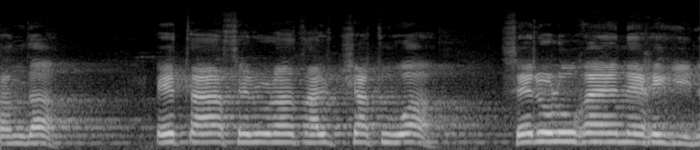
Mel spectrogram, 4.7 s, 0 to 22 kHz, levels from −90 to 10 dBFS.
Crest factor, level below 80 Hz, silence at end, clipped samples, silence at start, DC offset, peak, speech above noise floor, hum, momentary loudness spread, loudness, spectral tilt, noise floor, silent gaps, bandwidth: 14 dB; -64 dBFS; 0 s; under 0.1%; 0 s; under 0.1%; -6 dBFS; 23 dB; none; 12 LU; -20 LUFS; -5 dB/octave; -43 dBFS; none; 9.8 kHz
